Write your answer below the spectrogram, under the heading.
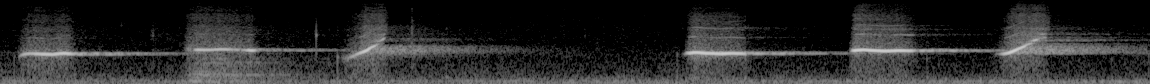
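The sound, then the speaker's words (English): A lone male quail's clear whistled call, heard twice: two level notes, then a sharply rising, louder third note. Faint low background noise runs beneath the calls. “it's hard to find quail. You know, to hear that whistle”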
